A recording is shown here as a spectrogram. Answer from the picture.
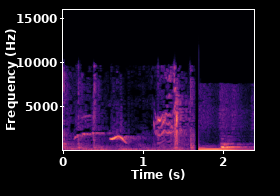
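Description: A caique parrot whistling: a short glide, then a whistle that rises and falls in pitch, then a brief rough squawk. Music starts suddenly near the end.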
